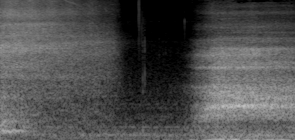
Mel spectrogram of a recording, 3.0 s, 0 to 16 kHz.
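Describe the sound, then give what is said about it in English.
A deep breath in and out during a guided breathing exercise: a loud, airy rush of breath that dips to a quieter gap, then swells again into another long, breathy stream. “A little fuller now, big breath in and let it go. 5 more big breath in.”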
